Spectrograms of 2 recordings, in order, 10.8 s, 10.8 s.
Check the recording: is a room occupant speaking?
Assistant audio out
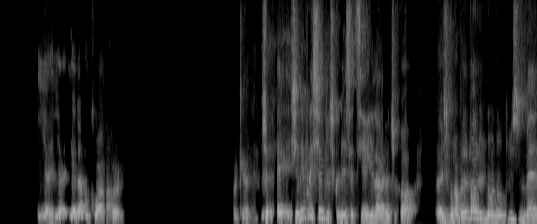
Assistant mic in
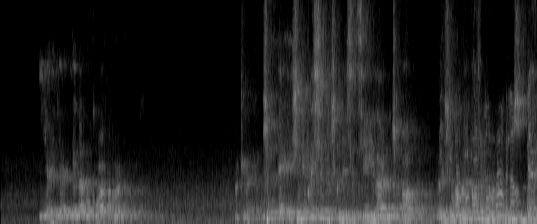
Yes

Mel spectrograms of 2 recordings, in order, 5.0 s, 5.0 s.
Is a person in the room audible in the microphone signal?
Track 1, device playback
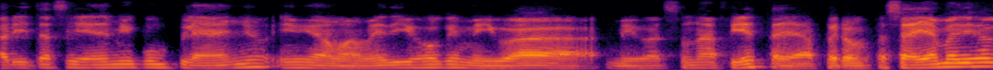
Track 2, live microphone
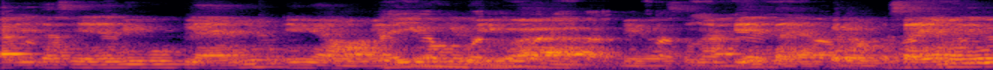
Yes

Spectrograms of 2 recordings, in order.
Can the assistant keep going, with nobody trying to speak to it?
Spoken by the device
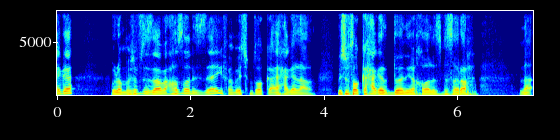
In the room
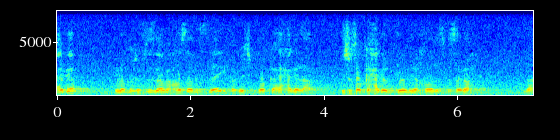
Yes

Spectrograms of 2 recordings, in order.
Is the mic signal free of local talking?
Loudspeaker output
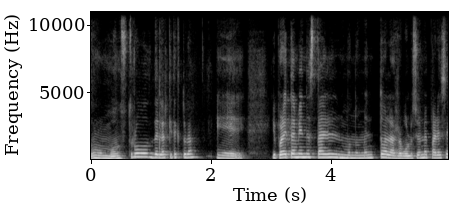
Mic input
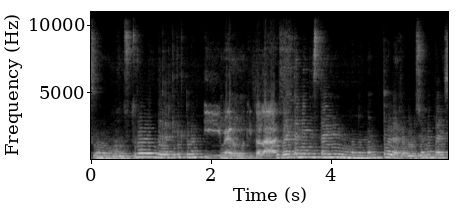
No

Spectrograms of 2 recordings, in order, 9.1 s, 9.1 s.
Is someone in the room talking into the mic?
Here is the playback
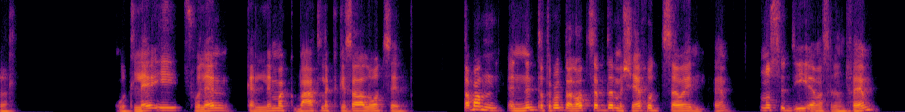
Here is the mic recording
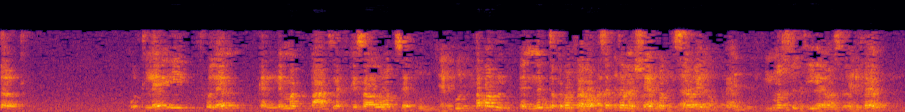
Yes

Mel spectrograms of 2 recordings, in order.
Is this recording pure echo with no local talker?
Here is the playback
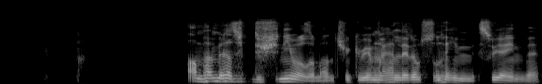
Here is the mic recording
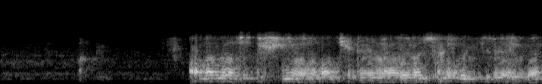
No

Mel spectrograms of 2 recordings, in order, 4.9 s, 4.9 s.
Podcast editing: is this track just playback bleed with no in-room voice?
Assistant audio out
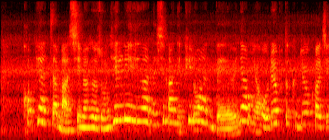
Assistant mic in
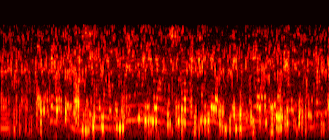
Yes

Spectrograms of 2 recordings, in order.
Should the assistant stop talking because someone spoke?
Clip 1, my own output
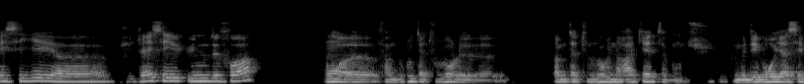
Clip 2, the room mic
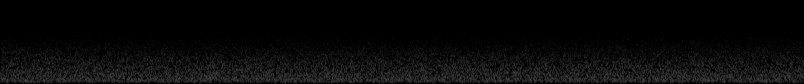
No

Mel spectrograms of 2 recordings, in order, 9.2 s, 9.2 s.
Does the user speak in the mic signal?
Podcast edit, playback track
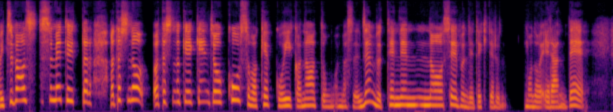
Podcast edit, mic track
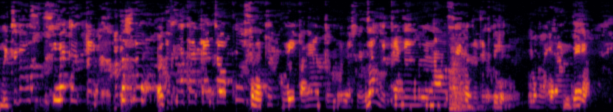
Yes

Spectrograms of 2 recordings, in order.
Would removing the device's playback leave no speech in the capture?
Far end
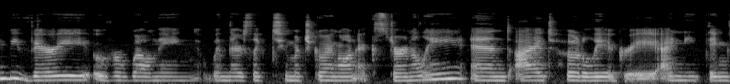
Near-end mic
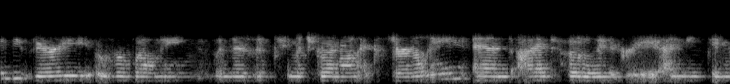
Yes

